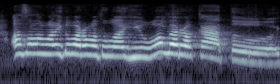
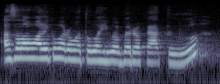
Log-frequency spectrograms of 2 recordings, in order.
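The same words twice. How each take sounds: First: It is said playfully in a bright, shrill voice. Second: It is said smoothly in one connected run. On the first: This is an informal, fun event. "lebih enjoy, lebih fun gitu" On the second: This is a formal but relaxed event. "Jadi langsung der, langsung nyambung gitu"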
